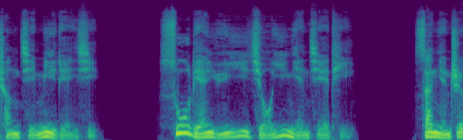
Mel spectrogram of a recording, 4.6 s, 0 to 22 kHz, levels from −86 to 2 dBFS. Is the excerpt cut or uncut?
cut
